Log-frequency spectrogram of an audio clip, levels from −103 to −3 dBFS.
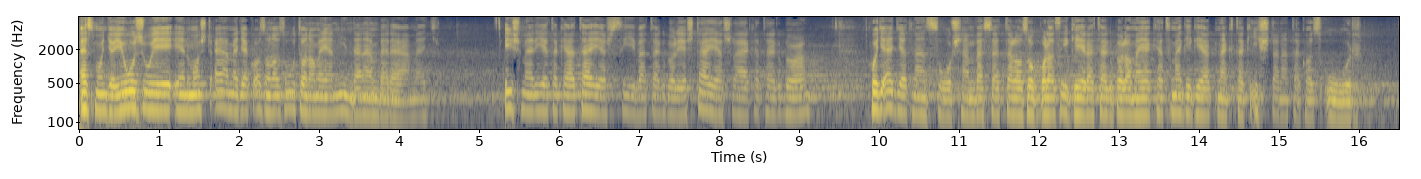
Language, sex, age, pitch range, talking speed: Hungarian, female, 40-59, 140-155 Hz, 125 wpm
